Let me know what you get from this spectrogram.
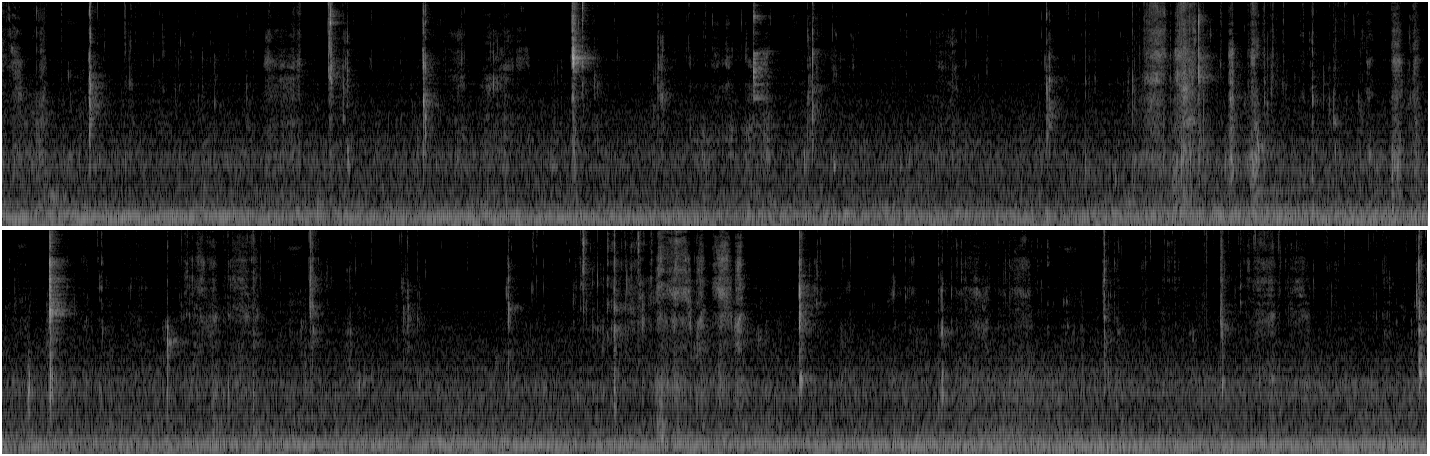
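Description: Close-up mouth sounds of a man chewing and biting pieces of local chicken eaten by hand: irregular wet smacks and small crunches, roughly one every second or two.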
